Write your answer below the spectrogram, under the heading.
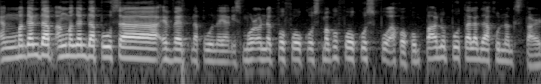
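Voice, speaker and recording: Talking at a very fast pace, a man speaks in a fairly high pitch with ordinary pitch variation and big swings in loudness. The recording is very clean with a silent background, and the sound is dry and close with no echo. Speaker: business mentor. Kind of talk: interview.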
